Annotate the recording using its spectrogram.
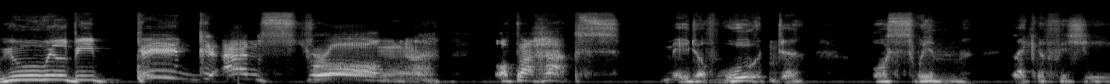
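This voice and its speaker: A man uses a growling, put-on character voice, speaking at a very slow pace with long, frequent pauses. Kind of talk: dark fairy-tale villain. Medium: stage play. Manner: commanding, ominous.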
